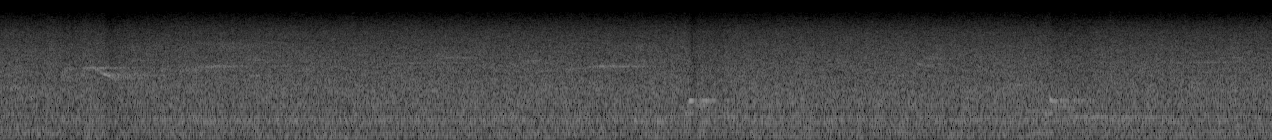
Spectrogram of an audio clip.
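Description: Steady splash and rush of a small waterfall pouring over rocks, with a few faint, short high chirps over it.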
